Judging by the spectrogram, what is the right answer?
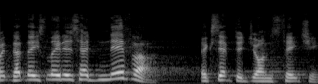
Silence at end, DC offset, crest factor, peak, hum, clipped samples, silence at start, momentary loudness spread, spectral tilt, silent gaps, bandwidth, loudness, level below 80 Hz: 0 s; under 0.1%; 16 dB; -8 dBFS; none; under 0.1%; 0 s; 9 LU; -5.5 dB/octave; none; 11 kHz; -23 LUFS; -66 dBFS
